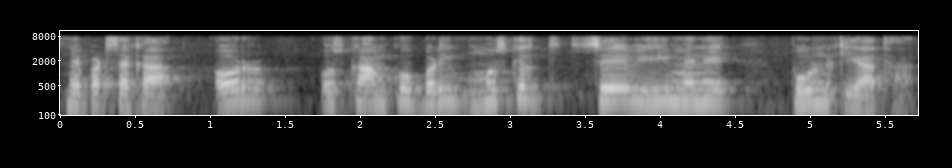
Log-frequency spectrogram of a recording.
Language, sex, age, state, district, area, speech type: Hindi, male, 45-60, Rajasthan, Karauli, rural, spontaneous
